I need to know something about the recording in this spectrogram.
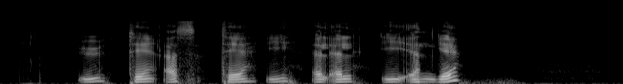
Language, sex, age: Norwegian, male, 27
